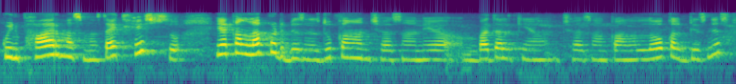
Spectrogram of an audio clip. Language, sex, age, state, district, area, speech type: Kashmiri, female, 30-45, Jammu and Kashmir, Budgam, rural, spontaneous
